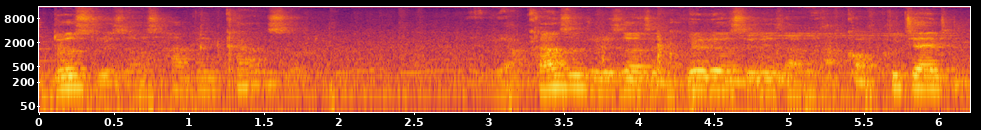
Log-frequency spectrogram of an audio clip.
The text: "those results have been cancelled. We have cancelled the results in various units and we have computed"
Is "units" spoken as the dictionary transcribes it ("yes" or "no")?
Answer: no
